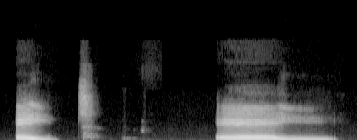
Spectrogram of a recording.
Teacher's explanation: Tenemos la EI. Entonces primero hacen la E y luego hacen la I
